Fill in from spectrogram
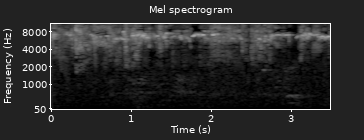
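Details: Blue-crowned hanging parrots kept together in one cage, giving a dense, continuous stream of thin, very high-pitched twittering chirps with no pauses, the calls overlapping throughout.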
